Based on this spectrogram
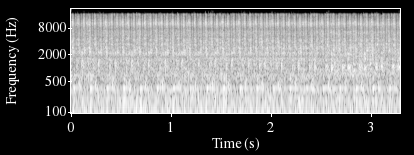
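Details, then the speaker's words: Ford 4600 tractor diesel after fitting a service-exchange injection pump: steady, even clatter at a low idle around 700 rpm with no labouring or misses; the engine sounds normal. "It sounds alright. Doesn't sound like it's labouring or anything"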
